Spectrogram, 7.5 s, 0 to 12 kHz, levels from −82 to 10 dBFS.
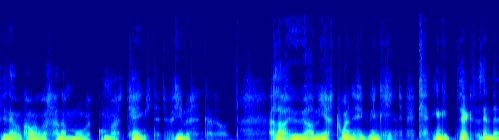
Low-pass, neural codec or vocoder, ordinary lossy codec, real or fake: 10.8 kHz; codec, 16 kHz in and 24 kHz out, 0.9 kbps, LongCat-Audio-Codec, four codebook decoder; none; fake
